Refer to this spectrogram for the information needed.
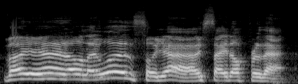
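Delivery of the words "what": high, sharp disbelief; shocked what; surprised what. Retold or imitated. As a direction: react like you can't believe it. Shocked reaction retold.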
